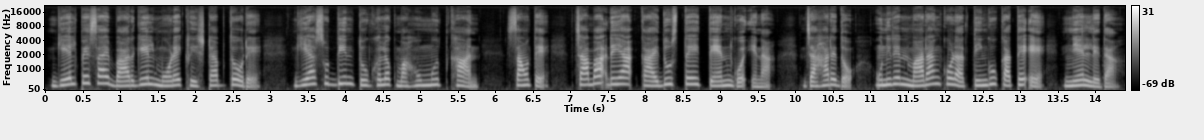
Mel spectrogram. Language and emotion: Santali, neutral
